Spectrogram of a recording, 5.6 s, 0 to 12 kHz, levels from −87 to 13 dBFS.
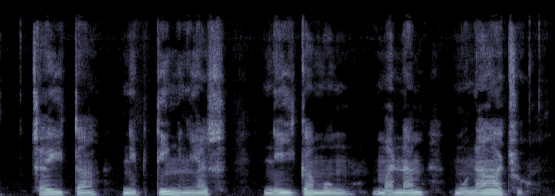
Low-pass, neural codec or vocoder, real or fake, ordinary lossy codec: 10.8 kHz; vocoder, 44.1 kHz, 128 mel bands, Pupu-Vocoder; fake; MP3, 96 kbps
